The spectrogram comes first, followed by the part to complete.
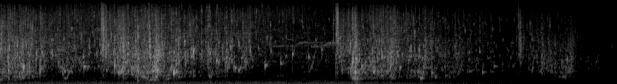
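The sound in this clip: Water splashes and trickles as a boat is paddled, with irregular sloshes and drips that thin out and fade toward the end.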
